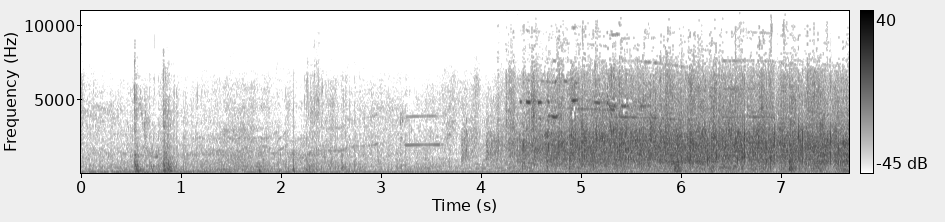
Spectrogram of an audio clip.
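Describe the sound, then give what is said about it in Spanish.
A few sharp creaks and clicks sound over a low steady hum, then the public gathered in a town square, at a religious brotherhood's ceremony by a church door, bursts into loud, sustained applause that fills the open space and keeps going to the end. “Que siempre es el sonido que precede al estruendo, al aplauso del público congregado, congregado aquí en la plaza.”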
